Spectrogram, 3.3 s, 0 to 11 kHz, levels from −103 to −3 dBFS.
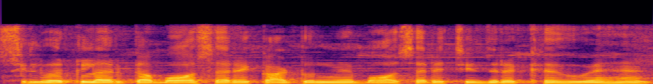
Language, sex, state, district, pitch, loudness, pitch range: Hindi, male, Bihar, Gaya, 135 Hz, -16 LUFS, 125-140 Hz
